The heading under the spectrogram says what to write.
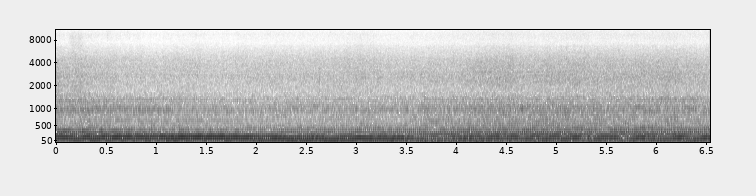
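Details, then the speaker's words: Freshly rebuilt Yamaha XLT1200 jet ski engine being run in on the water at about 5,000 RPM under load; strong, steady low drone, smooth with no knocks or misses over water splash; the engine runs healthy. "But hopefully you can see on the tack and the speedo about 5,000 RPM, so I'm happy with that as a running RPM."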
